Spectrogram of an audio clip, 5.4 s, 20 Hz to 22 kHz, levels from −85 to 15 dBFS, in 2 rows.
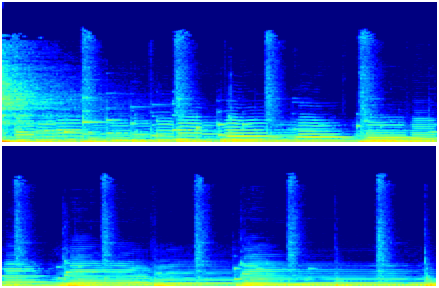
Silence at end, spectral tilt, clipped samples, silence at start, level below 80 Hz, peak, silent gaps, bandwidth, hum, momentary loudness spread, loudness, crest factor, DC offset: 0 s; -6 dB/octave; under 0.1%; 0 s; -36 dBFS; -6 dBFS; none; 17.5 kHz; none; 5 LU; -24 LUFS; 16 dB; under 0.1%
